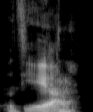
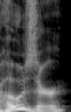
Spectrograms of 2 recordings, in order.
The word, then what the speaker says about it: Hozier: Some people, it's H-O-Z-I-E-R. Some people think it's Hozier. – Hozier. – Or Hozer. – Uh-huh. – But it's actually Hozier, as in rhyming with cozier or noisier.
